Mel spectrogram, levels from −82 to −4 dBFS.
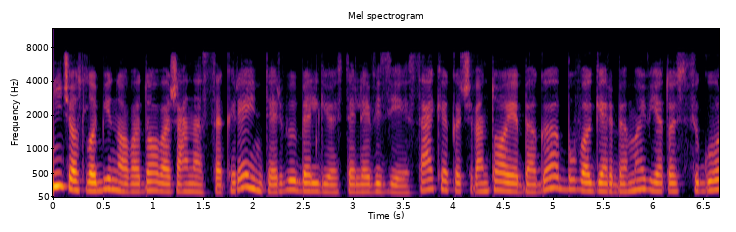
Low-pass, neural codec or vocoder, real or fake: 7.2 kHz; none; real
